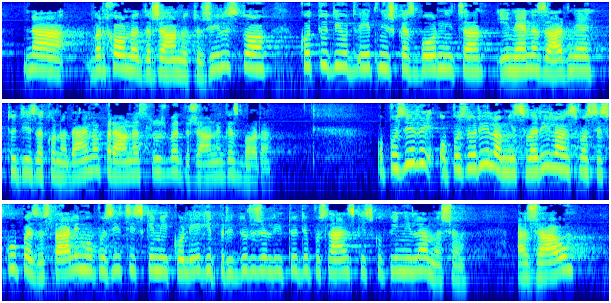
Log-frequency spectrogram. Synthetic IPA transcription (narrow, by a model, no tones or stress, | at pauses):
naʋəɾxɔwnɔd̪əɾʒawnɔt̪ɔʒilst̪ʋɔ | kɔt̪ːuːd̪iɔd̪ʋeːt̪niʃkazboːɾnit̪sainːɛnazaːd̪njɛt̪uːd̪izakɔnɔd̪aːjnɔpɾaːwnasluːʒbad̪əɾʒawnɛɡazbɔːɾa̰ | ɔpɔzɔɾiːlɔminsʋaɾiːlɔsmɔsɛskuːpajzɔst̪aːlimiɔpɔzit̪siskimikɔleːɡipɾid̪ɾuʒalit̪uːd̪iwpɔslaːnskiskupiniləməʃa | aʒaw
